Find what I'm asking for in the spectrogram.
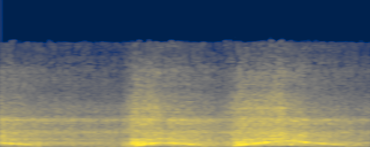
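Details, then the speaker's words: Sur-Ron Light Bee MX electric motor with KO Factory Spec controller, revved after throttle calibration finally worked: clean electric whine rising and falling smoothly through two throttle blips, no rattle or hesitation, sounds powerful and healthy. "Wow, it seems really powerful."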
